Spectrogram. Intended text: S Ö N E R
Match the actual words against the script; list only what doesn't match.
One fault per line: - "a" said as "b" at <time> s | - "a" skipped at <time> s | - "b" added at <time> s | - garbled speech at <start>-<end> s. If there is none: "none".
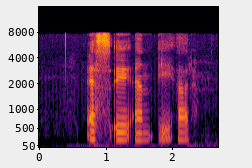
none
